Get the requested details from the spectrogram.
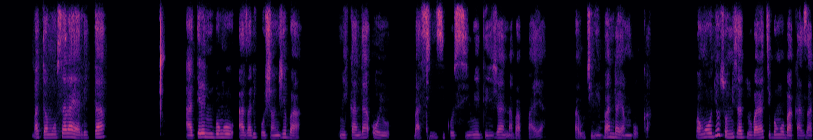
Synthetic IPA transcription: ba˨to˨ja˨mo˨sa˦la˦ja˨le˨ta˦ | a˨tɛ˦lɛ˦mi˦bo˦ŋɡo˦a˨za˨li˦ko˨ʃã˨ʒe˦ba̰˨ | mi˨ka˨nda˦ʔo˦jo˦ | ba̰˨si˨li˦si˦ko˨si˨me˦de˨ʒa˦na̰˨ba̰˨p̚a̰˨ja̰˦ | b̥a̰˨wu˦ti˦li˨ba˦nda˦ja˨mbo̰˦˨ka̰˨ | ba̰˨ŋɡo˦ɲɔ̃˦nsɔ˨mi˦sa˦tu˨ba˨la˦ti˦bo˦ŋɡo˦ba˨ka˨za˦k

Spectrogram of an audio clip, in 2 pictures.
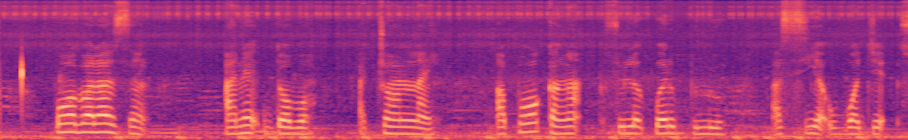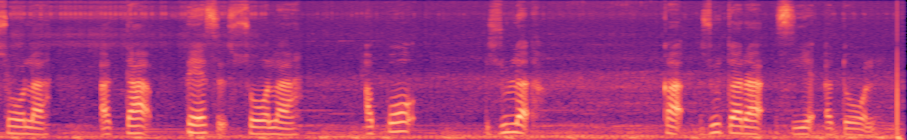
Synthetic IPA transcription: pɔː˦ba˦la˦zɪ˨ŋ | a˨nɪ˦dɔ˦˨βɔ˦ | a˨t͡ʃɔ˦nla˨ɪ˨ | a˨pɔː˦ka˨ŋa˦z̥u˦la˦k͡pa˦ɾɪ˦bu˨lo˦a̰˨sɪ˨ɛ˨ʔʊ˨bɔ˨d͡ʒɛ˨sɔː˦laː˦a˨taː˦ | pɛː˦sɪ˨sɔː˦laː˦a˨pɔː˦ | zu˦la˦ | ka˨zu˦ta˦ɾaː˦zɪ˨ɛ˦a˨dɔː˦lɪ˨

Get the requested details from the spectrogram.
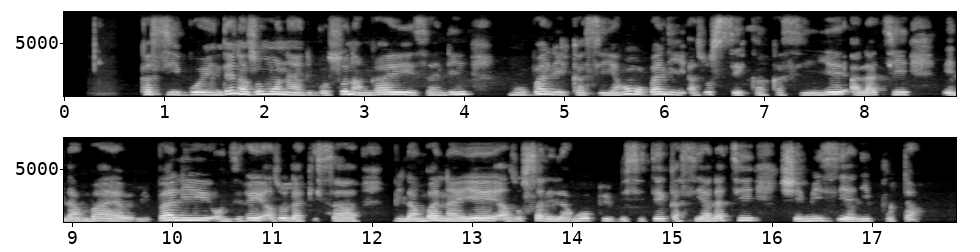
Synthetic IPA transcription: ka˨si˨bo˨je˨nde˦na˨zo˦mɔ˦na˨li˨bo˨so˦na˨ŋɡa˦i˦e˨za˨li˦ | mo˨ba˦li˨ka˨si˨ja˨ŋɡo˦mo˨ba˦li˨ʔa˨zo˦se˨ka˨ka˨si˨je˦a˨la˦ti˦e˨la˨mba˦ja˨mi˨ba˦li˦ɔ̰˨ndi˨ʁɛ˦a̰˨zo˦la˨ki˨sa˨bi˨la˨mba˦na˨je˦a̰˨zo˦sa˦le˨la˨ja˨ŋɡo˦py˨bli˨si˨te˦ka˨si˨a˨la˦ti˦ʃe˨mi˦zja˨li˦pu˦ta˨

